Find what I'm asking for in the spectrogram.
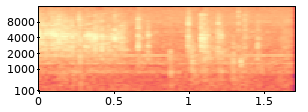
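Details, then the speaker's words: E-Flite 64mm F-15 EDF jet with AS3X stabilization active after a throttle advance: quick, irregular high chirps and ticks as the servos flick slightly to counter wind inputs, which is normal gyro stabilization. "now you can hear it chirping as it controls to flick just a little bit to counter"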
